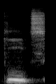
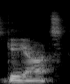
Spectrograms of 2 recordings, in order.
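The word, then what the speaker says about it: Geats: clan whatever you want to refer to that gay aughts it looks like it's pronounced Yeats but it's gay Ott's and of a hero Bale obviously who seeks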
